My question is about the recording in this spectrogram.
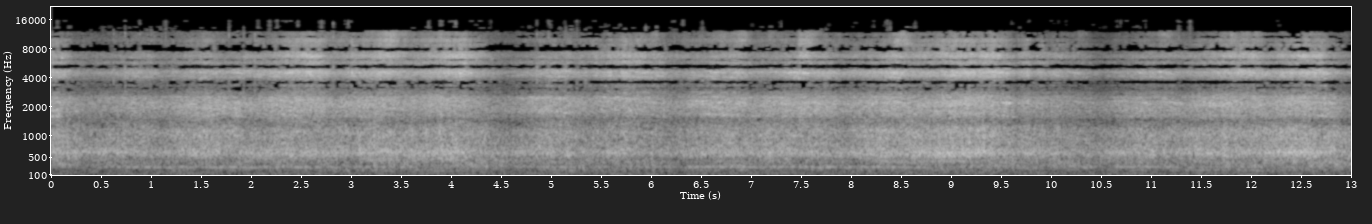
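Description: Model freight train cars rolling past close by on the track, a steady wheel-on-rail rumble that swells and fades a little every few seconds.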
